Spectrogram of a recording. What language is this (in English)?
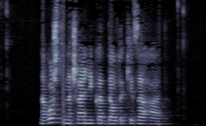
Belarusian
